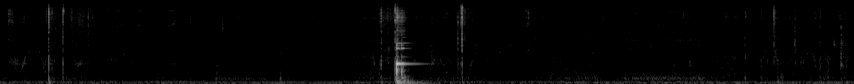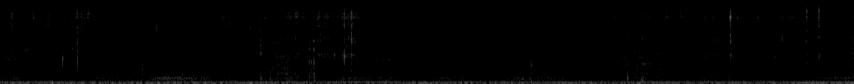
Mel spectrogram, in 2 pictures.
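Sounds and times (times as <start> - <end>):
metal clink with ringing: 4.0 - 4.3.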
